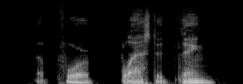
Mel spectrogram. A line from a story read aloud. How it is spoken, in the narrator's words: he said softly, completely helpless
